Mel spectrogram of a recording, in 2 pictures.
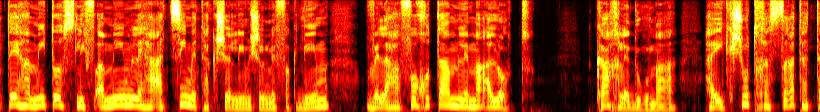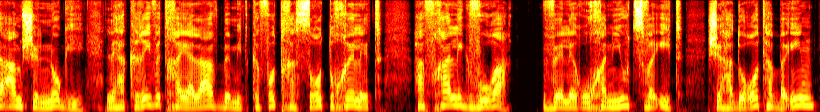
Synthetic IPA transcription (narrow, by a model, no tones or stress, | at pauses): teɦamito̞slifʔamimle̞ɦaʔat͡simethakʃalimʃelmefakdim | ve̞leɦafo̞χo̞tamle̞maʔa̰lo̞t | kaχle̞duɡma̰ | haikʃutχasʁathataʔamʃe̞lno̞ɡile̞ɦakʁivetχajalavbe̞mitkafo̞tχasʁo̞tːo̞χe̞le̞thafχaliɡvuʁa | ve̞le̞ʁuχanijutt͡svaʔit | ʃe̞ɦado̞ʁo̞thabaʔim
